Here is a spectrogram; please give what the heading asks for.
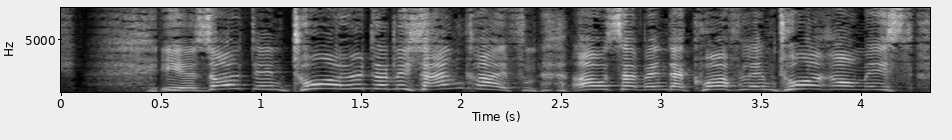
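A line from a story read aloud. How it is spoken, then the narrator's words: Shouting at someone. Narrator (German): schrie sie Bowle und Derrick an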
